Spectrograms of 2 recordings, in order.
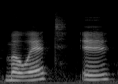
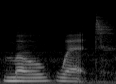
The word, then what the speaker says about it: Moët: a taste shall we now when you're trying to remember how to pronounce this name how do you like your champagne glass if you're like me you like your champagne glass mow wet that's right good and wet mow it so it has a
